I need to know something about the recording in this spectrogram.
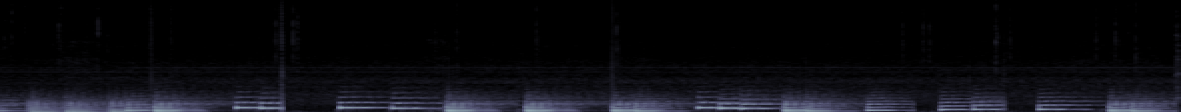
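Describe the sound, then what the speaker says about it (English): The Red Roses electro bank sample plays back in Logic Pro X, a soft synth melody of short plucked notes in a steady looping rhythm, quiet and alone. "I found this electro bank here called Red Roses, and it sounds like this"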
